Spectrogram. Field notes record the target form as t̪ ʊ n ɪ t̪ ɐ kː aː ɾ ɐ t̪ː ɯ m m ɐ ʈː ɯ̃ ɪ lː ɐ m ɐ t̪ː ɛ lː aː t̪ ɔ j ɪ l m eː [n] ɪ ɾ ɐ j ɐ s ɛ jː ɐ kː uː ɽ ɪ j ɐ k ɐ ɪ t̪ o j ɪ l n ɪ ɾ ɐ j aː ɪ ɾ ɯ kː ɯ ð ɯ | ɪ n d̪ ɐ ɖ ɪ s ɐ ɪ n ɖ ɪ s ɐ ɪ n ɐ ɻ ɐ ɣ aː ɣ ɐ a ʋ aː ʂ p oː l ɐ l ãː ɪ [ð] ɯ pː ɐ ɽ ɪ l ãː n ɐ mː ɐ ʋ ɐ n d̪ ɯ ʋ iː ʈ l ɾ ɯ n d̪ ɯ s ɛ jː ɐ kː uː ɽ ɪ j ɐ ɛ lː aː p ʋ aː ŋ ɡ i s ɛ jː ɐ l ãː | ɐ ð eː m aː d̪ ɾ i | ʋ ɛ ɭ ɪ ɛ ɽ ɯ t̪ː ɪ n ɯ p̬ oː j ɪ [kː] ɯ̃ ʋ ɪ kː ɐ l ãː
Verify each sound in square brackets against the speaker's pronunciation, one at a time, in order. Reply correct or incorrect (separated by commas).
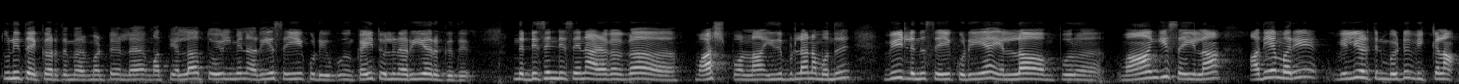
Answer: correct, correct, incorrect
